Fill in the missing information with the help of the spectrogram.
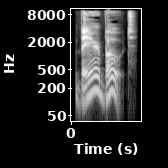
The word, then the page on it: bareboat: British English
